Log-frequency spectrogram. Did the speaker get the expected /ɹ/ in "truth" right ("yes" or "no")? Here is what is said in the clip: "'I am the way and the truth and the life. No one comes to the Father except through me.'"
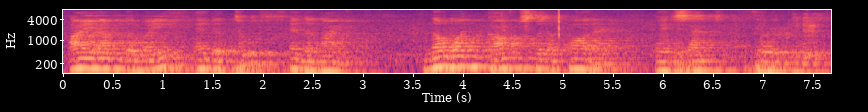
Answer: no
